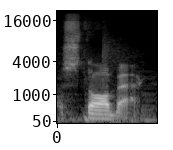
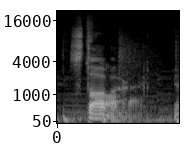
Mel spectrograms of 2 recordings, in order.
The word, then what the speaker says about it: Staubach: How do I say it proper? What's the proper pronoun? – Staubach. – Staubach. Yeah, okay, good.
